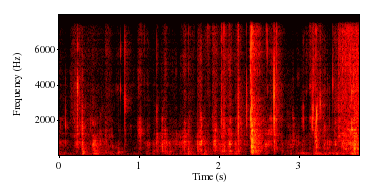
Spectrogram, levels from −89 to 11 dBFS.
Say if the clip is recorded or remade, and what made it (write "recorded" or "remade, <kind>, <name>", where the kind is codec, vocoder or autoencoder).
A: remade, codec, DAC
